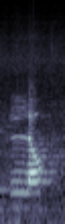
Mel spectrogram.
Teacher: जिन व्यंजनों का उच्चारण करते समय जीवा का अगला भाग मसूड़ों को स्पर्श करे और हवा पार्श्व के आधार पर निकलती है उसे पार्श्विक व्यंजन कहते हैं।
